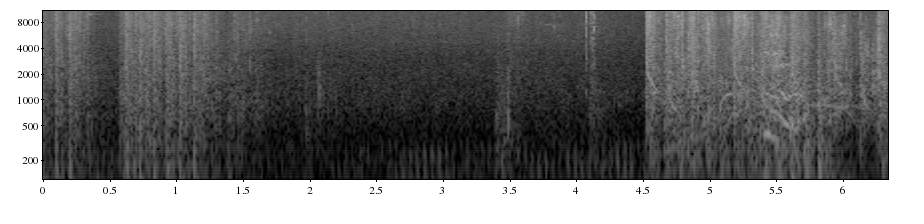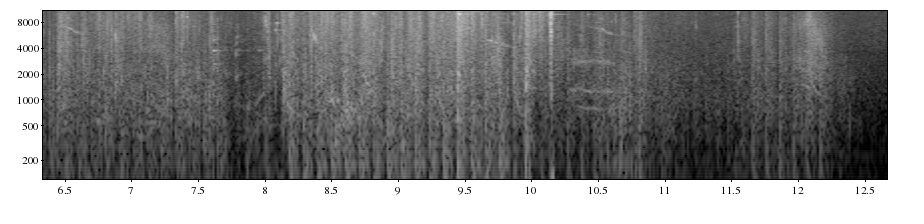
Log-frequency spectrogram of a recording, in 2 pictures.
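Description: Rapid bursts of automatic gunfire in Ghost Recon Wildlands, dense sustained volleys that swell and ease across the stretch, loud and close, with a voice talking over parts of it.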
